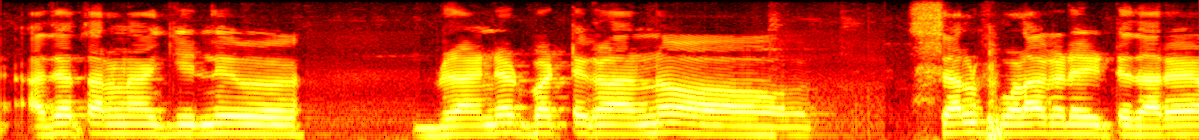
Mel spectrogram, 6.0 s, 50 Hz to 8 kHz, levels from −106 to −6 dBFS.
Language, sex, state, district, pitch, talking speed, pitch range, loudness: Kannada, male, Karnataka, Koppal, 145 Hz, 80 wpm, 130-150 Hz, -14 LUFS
